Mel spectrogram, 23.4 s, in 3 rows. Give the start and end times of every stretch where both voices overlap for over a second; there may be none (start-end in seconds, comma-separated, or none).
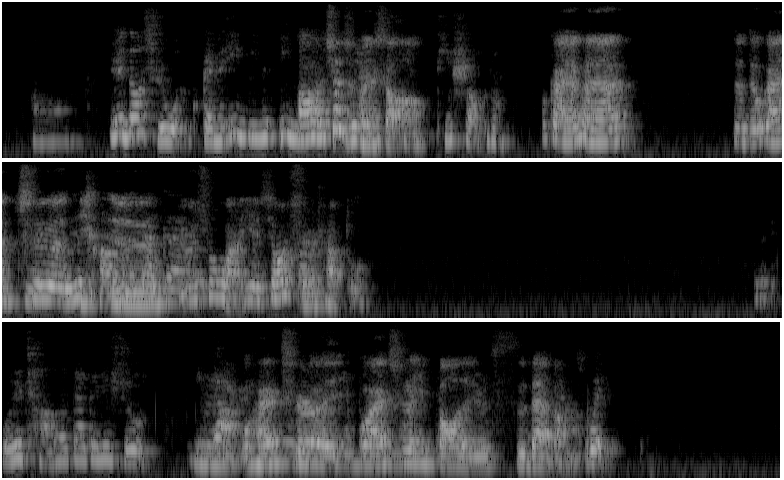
3.0-4.2, 8.0-9.8, 17.5-20.1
